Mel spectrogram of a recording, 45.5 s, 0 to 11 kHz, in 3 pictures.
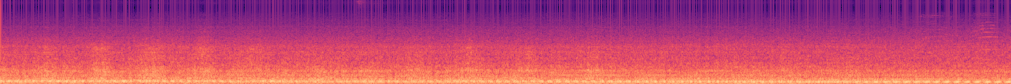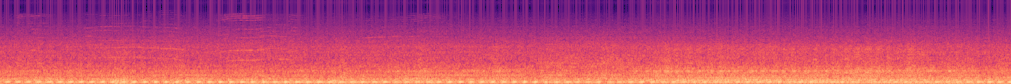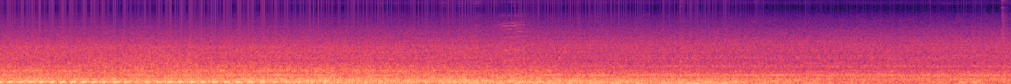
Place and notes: Tram ride Recorded with an Olympus LS 12 Recorder using the built-in microphones. Recorder hand held.
Bern/Berne, Schweiz/Suisse/Svizzera/Svizra, 3 September, 08:30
